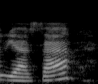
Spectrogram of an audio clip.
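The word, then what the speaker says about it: Vyasa: kitab yaitu Mahabarata itu karya wiasa viasa tapi dibacanya wiasa dan Ramayana karya wmiki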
